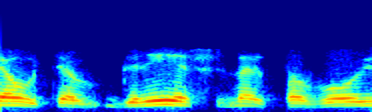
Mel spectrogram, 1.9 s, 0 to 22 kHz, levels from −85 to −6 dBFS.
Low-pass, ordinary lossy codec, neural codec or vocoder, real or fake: 3.6 kHz; Opus, 16 kbps; none; real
